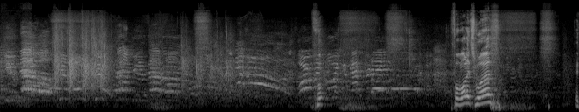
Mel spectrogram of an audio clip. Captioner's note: fans chanting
